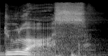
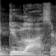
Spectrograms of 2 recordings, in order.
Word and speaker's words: doulos: And that word in the Greek is pronounced doulos. Say doulos, everyone. Doulos. Nice, right?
